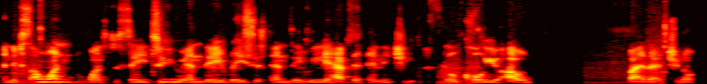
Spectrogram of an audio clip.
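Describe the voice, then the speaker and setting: A man's voice: fairly low pitch, level tone, normal speed, slight background noise. A young man from South Africa, a guest artist on a video call, explains things casually with lots of fillers and restarts. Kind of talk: casual interview chat. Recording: muffled lo-fi remote audio.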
